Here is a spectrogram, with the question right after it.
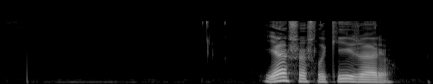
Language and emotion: Russian, neutral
